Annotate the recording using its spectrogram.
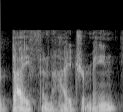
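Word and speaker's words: diphenhydramine: in your life now I pronounced the first one dipen hydramine I've heard other people make a f sound so Dien hydramine but it's just badril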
